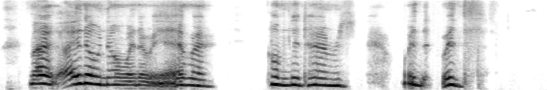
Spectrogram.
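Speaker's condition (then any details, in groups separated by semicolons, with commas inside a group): Speech impediment; speaks in own way without modifying accent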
